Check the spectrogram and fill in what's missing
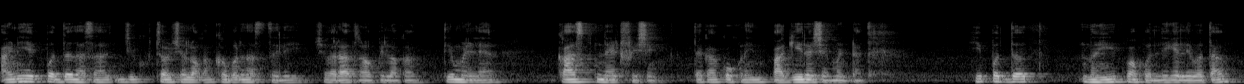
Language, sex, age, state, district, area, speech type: Goan Konkani, male, 30-45, Goa, Salcete, rural, spontaneous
